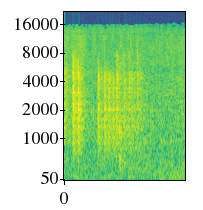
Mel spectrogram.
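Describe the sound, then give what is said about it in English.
Dice tumbling in a brand new dice rolling tray: a few quick, faint clattering rattles early on, then a soft rolling rumble as they settle, with no voices. “It's this new dice rolling system you've got for me. Oh, you don't like my brand new dice rolling tray?”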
